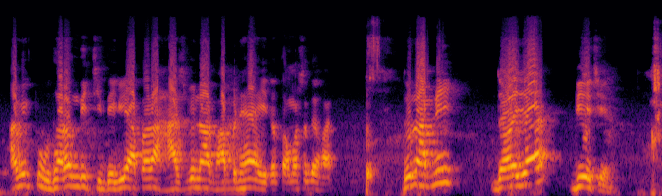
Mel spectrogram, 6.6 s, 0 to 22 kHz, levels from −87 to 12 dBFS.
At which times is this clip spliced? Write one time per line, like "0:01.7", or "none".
none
